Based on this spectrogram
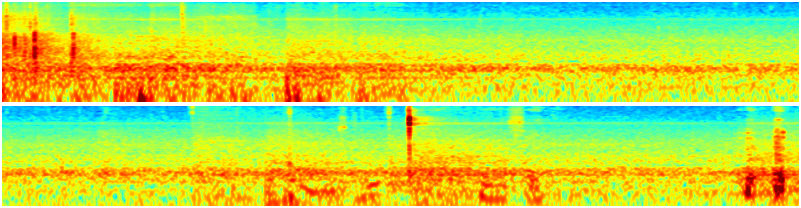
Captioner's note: applause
